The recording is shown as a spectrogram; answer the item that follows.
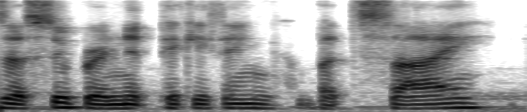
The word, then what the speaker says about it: Psi: super nitpicky thing but Sai it's spelled PSI as in like psychology or psionic uh superpowers but he's a cyborg not a which would be see why so I'm like again that's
